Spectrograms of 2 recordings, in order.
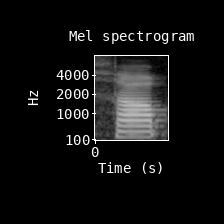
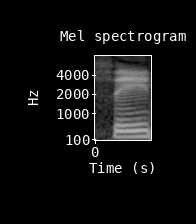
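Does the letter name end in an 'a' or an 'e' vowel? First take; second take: a; e. First: The name ends in an open 'a' vowel. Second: The name ends in an 'e' vowel. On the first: The speaker calls it right. "सा पढ़ना है" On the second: The speaker calls it wrong. "तो इसको से नहीं पढ़ना"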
